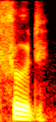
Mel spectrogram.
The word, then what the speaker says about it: food: They said good food. But in British English and American English, it's a bit longer sound.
